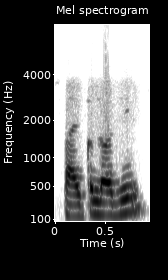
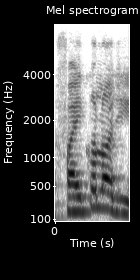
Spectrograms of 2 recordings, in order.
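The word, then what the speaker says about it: phycology: साइकोलॉजी study of brain ना। साइकोलॉजी नहीं है यार वो, यहाँ PH लिखा हुआ है, फाइकोलॉजी है वो, साइकोलॉजी नहीं है। इसको सर प्रोनाउंस कैसे करेंगे? फाइकोलॉजी, PH है फाइकोलॉजी।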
